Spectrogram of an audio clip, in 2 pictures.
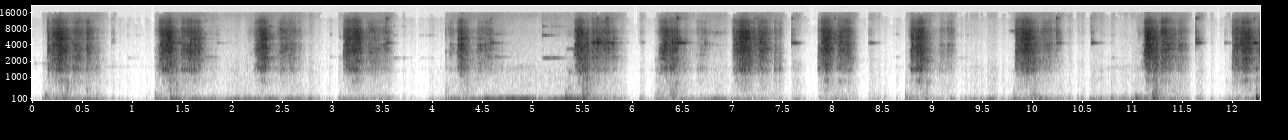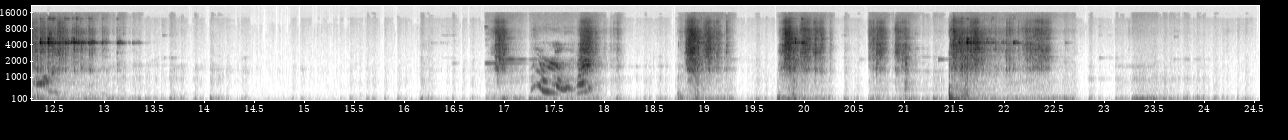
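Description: Trampoline springs creak and rattle with each bounce.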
